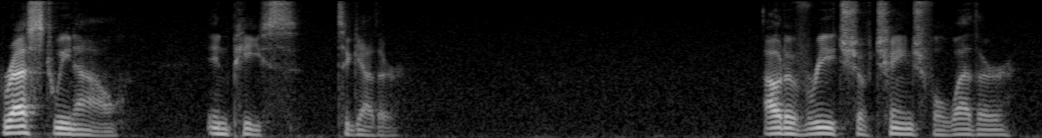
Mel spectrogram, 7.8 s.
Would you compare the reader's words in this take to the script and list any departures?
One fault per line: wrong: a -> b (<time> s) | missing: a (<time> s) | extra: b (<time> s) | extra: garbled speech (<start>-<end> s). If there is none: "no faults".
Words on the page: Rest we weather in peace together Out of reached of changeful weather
wrong: weather -> now (0.5 s)
wrong: reached -> reach (6.1 s)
